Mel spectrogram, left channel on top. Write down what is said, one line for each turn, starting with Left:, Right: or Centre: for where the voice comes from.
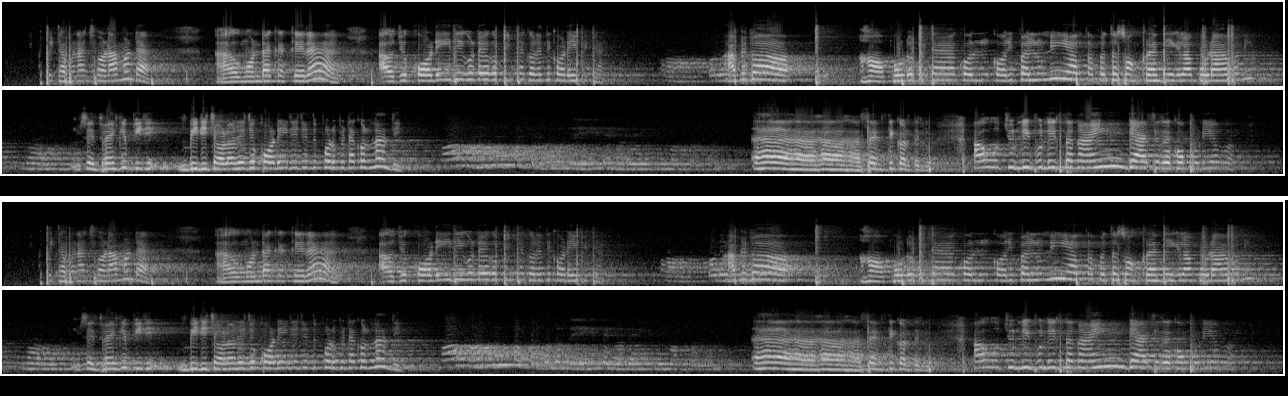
Left: ପିଠାପଣା ଛଣା ମଣ୍ଡା, ଆଉ
Right: ହୁଁ
Left: ମଣ୍ଡା କାକେରା ଆଉ ଯୋଉ କଡେଇରେ ଗୋଟେ କ ପିଠା କରନ୍ତି କଡେଇ ପିଠା
Right: ହଁ କଡେଇ ପିଠା
Left: ଆମେ ବା-ଆ ହଁ ପୋଡ ପିଠା କଲ୍ କରିପାରିଲୁନି ଆଉ ତାପରେ ତ ସଂକ୍ରାନ୍ତି ହେଇଗଲା ଆ ପୋଡା ହବନି।
Right: ନାଇଁ।
Left: ସେଇଥିପାଇଁ କି ବିରି ବିରି ଚଉଳରେ ଯୋଉ କଡେଇରେ ଯେମିତି ପୋଡପିଠା କରୁନାହାନ୍ତି?
Right: ହଁ ହଁ ସେ ପତର ଫତର ଦେଇକି ତେଲ ଦେଇକିନି କରୁଚନ୍ତି।
Left: ଆ ହା ହା ହା ସେମିତି କରିଦେଲୁ। ଆଉ ଚୁଲି ଫୁଲି ତ ନାହିଁ ଗ୍ୟାସରେ କଁ ପୋଡି ହବ?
